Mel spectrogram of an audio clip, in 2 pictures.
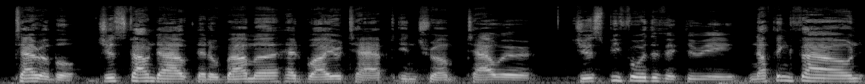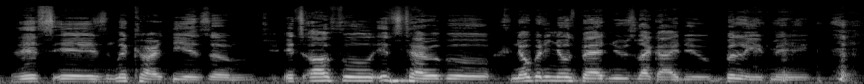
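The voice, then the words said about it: Imitates another person's voice. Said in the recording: “That's my Trump impression.”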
